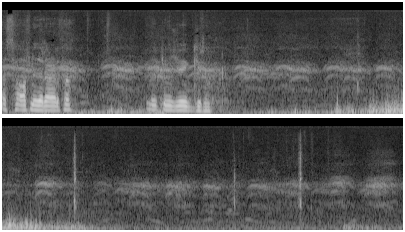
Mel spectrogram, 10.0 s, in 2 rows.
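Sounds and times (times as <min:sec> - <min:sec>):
birds calling: 0:00.0 - 0:10.0
sharp clicks: 0:05.8 - 0:06.1, 0:08.6 - 0:09.0.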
